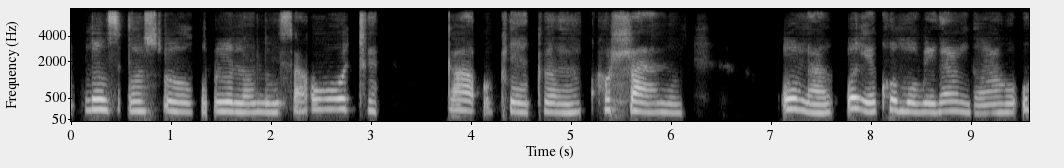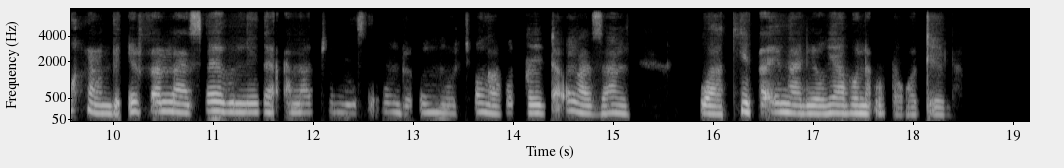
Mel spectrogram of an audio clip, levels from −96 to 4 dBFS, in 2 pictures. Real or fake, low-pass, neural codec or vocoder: fake; 7.2 kHz; codec, 44.1 kHz, 2.6 kbps, DAC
